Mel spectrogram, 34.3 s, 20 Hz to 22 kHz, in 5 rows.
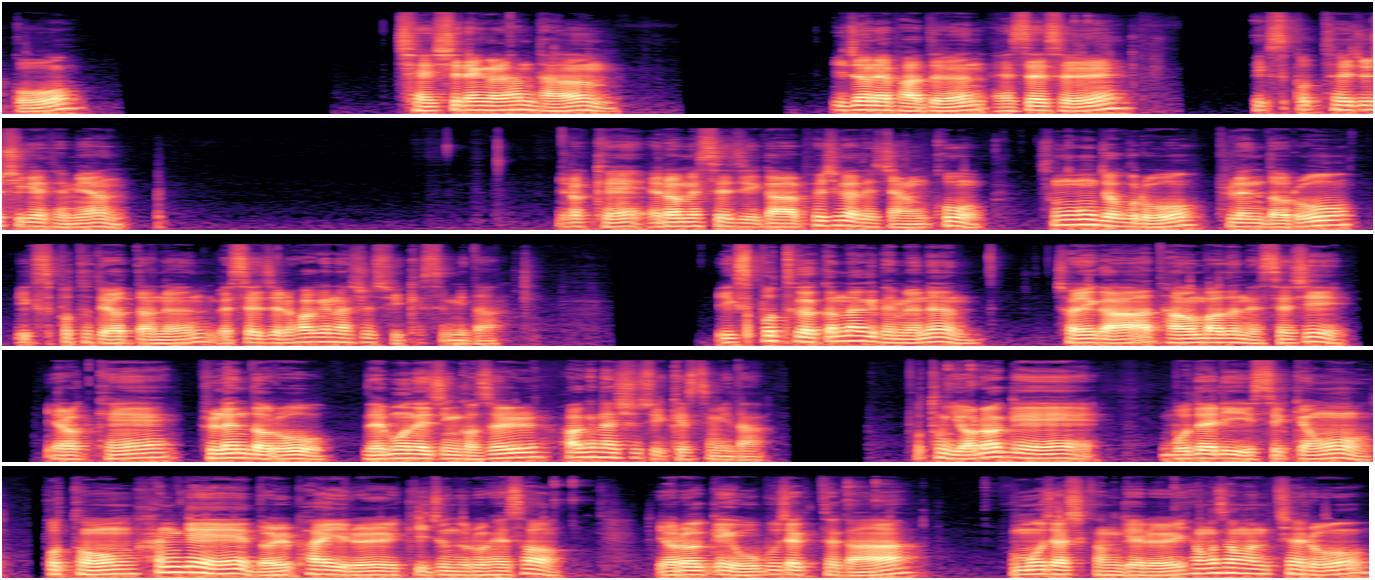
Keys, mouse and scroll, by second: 3.0 click, 17.4-18.3 scroll up 6, 18.6 scroll down 1, 22.0-30.2 shift+middle drag, 24.8 click, 24.8 g, 30.2 click, 30.6 g, 32.3 middle click.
